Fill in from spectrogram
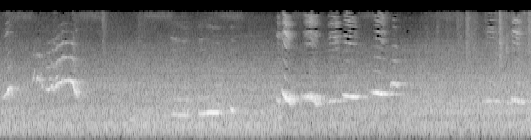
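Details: Friendly pied butcherbird singing on and on, its song said to include mimicry: clear fluting whistles, some sliding up and down, in short phrases separated by pauses, with faint higher chirps from other birds behind.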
